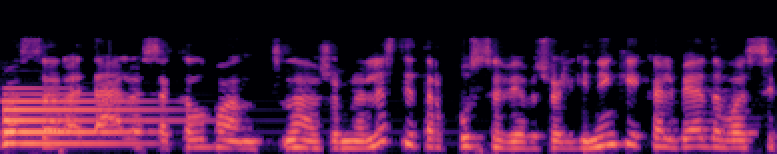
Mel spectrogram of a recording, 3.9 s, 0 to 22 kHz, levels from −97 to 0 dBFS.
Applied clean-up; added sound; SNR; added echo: classical method spectral subtraction.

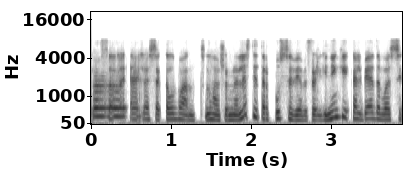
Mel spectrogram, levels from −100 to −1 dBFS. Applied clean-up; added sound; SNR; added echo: neural diffusion model UNIVERSE++.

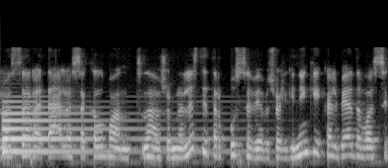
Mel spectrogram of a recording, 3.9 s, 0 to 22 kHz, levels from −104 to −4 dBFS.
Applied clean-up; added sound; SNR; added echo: none; Piano; 0 dB; none.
